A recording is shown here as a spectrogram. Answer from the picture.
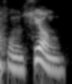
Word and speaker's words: función: La palabra París, la palabra función y la palabra tic-tacs son agudas, ¿de acuerdo?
